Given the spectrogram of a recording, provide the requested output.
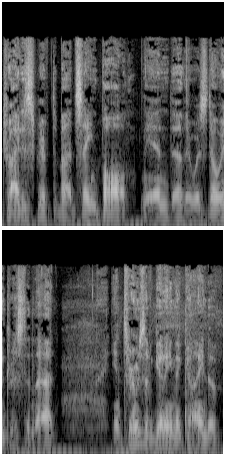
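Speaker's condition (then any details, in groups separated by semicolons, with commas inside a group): Partial laryngectomy for throat cancer, partial (80% of larynx removed); about seven years after surgery, tracheostomy for a very long time, no longer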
